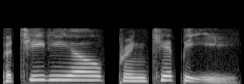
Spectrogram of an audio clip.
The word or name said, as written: petitio principii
